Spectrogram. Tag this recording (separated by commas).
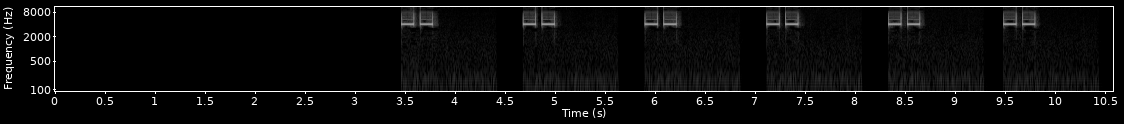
Silence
